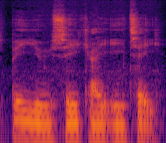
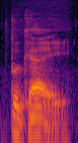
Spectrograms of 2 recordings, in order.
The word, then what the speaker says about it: Bucket: But for the sake of making themselves a bit more important, that they would they would change the pronunciation. Bouquet, Battersea. It's not going to work, man. It's Bucket and it's Battersea.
